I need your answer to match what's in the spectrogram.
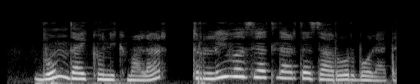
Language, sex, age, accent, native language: Uzbek, female, 12-17, Farg'ona, Uzbek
